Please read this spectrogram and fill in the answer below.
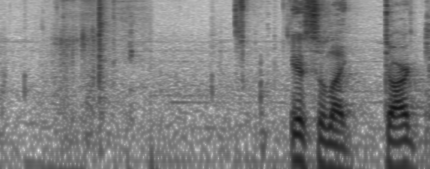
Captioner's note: slurps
